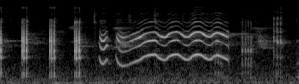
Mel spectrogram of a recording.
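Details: Nias hill myna duet: three abrupt harsh clacks, then a long, rich whistled note that wavers steadily up and down for over a second, ending in soft chips.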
